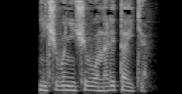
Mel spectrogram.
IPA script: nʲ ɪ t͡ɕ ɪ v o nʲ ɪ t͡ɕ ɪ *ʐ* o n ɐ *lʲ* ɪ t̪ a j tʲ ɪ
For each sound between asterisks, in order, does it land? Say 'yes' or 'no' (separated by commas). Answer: no, yes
